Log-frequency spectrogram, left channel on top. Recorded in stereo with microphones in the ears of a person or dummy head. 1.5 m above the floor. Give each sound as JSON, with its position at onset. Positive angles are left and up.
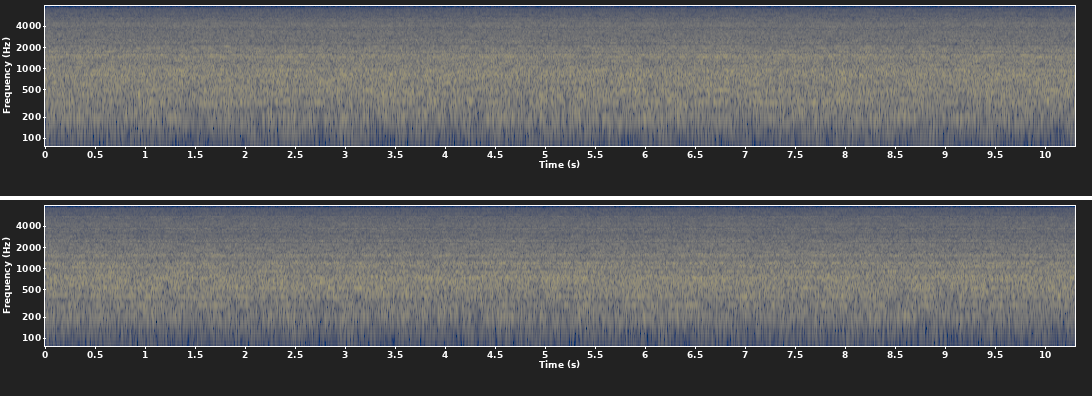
{"t": 0.0, "sound": "running water", "side_deg": 40, "distance_m": 1.7}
